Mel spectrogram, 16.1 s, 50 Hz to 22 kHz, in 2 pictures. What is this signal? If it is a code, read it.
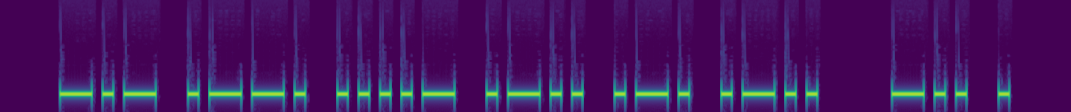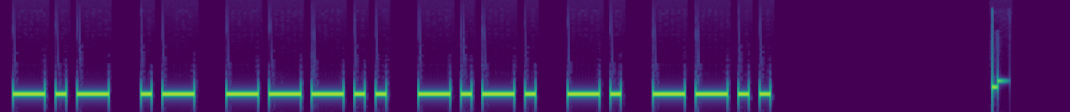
Morse code, heard as a keyed tone, about 15 wpm, 700 Hz. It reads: KP4LRL DE KA8CNZ
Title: USA Callsign DE Callsign 15wpm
